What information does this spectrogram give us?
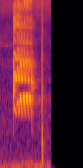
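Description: A Red-bellied Woodpecker gives a single harsh, rolling churr about a third of a second long, followed by a faint click, then silence.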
